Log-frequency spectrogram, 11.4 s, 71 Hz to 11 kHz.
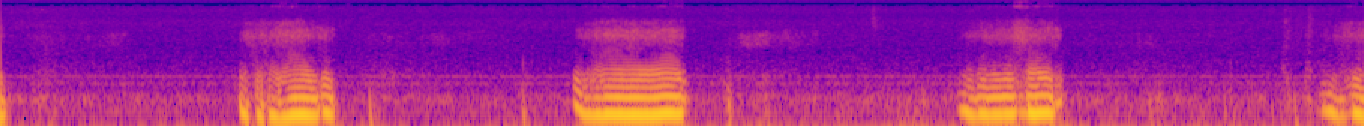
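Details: A pet cat in deep sleep on a tiring afternoon snores steadily at about 20 breaths per minute, with a vibrating snore on each inhalation; he snores most of the time when asleep.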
